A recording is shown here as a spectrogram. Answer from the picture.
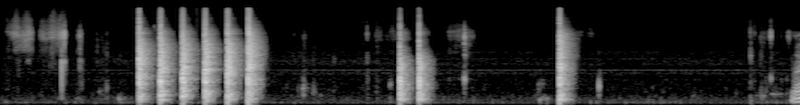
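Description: Sharp taps and knocks from trading cards and foil packs being handled on a tabletop: a quick run of about six taps, then two close together and one more, after a brief rustle at the start.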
